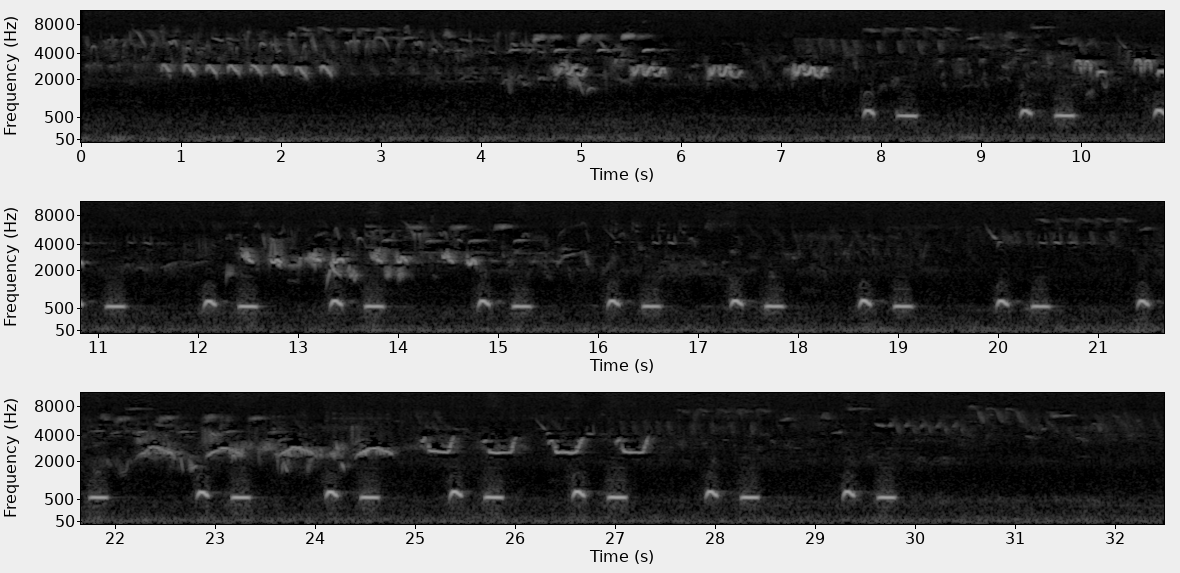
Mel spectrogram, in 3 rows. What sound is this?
Cuckoo recorded in The Cotswold Waterpark Gloucestershire England. Homemade budget parabolic system using Sony ECM-MS907 mic and Edirol R-09HR recorder.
